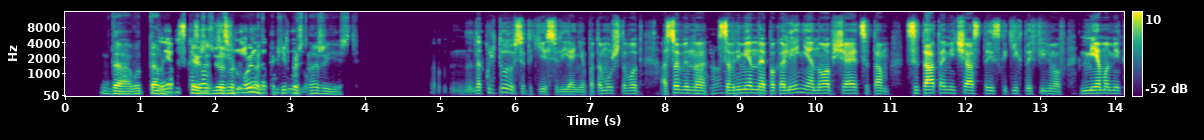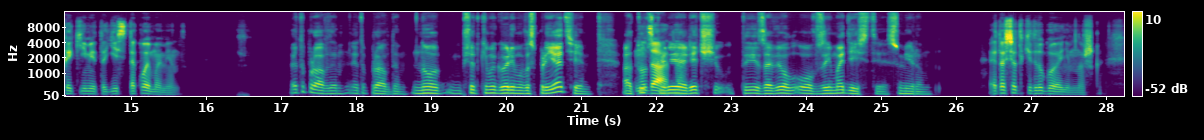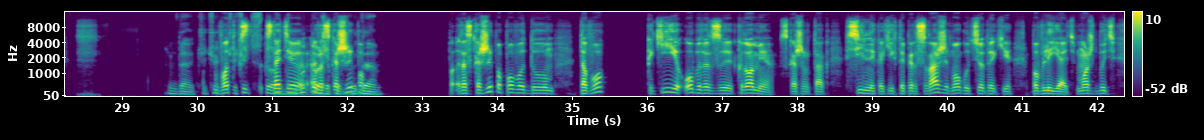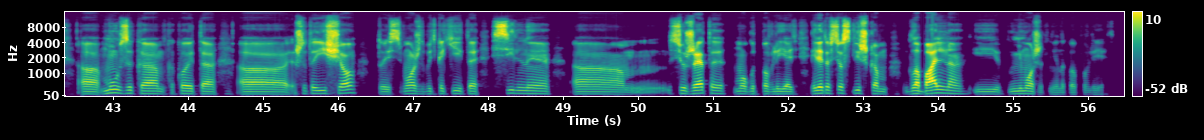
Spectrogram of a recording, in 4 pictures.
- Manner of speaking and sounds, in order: other background noise; tapping
- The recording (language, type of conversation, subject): Russian, podcast, Почему фильмы влияют на наше восприятие мира?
